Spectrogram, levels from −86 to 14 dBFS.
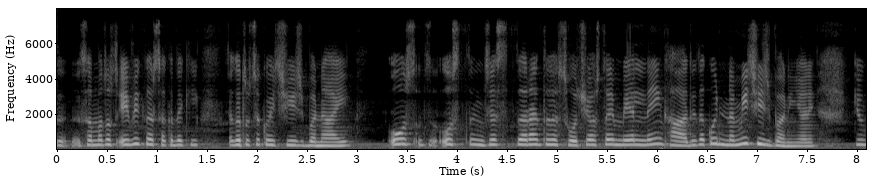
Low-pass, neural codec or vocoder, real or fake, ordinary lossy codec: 7.2 kHz; none; real; none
